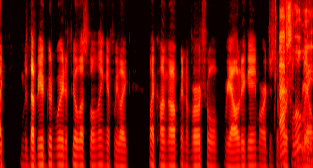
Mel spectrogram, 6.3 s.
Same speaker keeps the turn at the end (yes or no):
no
